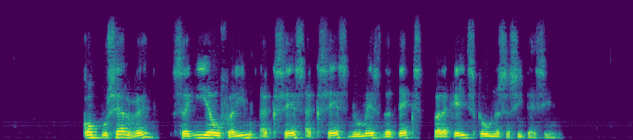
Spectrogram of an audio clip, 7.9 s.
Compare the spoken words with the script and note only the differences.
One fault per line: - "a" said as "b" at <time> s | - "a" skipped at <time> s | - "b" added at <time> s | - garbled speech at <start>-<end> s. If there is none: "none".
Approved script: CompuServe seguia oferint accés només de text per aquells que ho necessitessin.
- "accés" added at 3.9 s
